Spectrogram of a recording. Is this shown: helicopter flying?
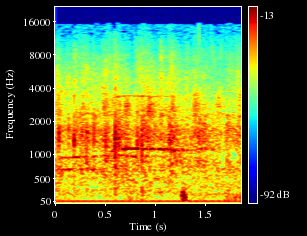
no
